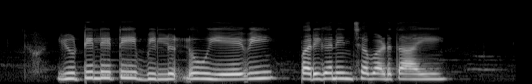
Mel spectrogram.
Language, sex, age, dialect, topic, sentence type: Telugu, female, 18-24, Telangana, banking, question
